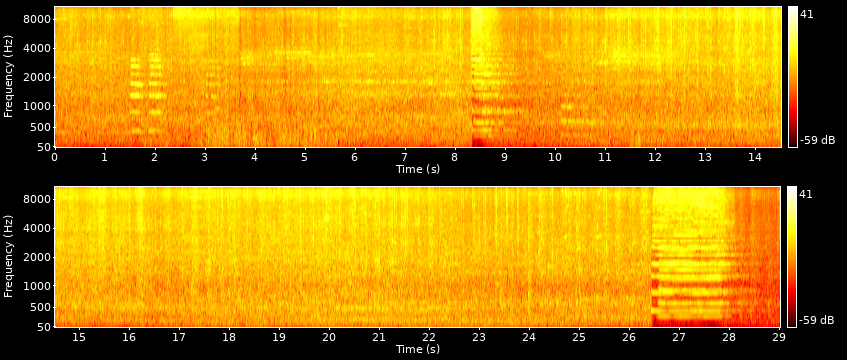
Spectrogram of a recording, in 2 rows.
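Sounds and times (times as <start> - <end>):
diesel locomotive engine under load: 0.0 - 29.0
train wheels clickety-clack: 0.0 - 29.0
train horn: 1.5 - 2.3, 3.0 - 7.0, 8.3 - 12.2, 26.4 - 28.6.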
